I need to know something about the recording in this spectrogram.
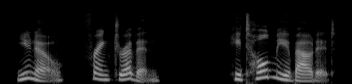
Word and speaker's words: Drebin: It's Drebin actually like Leslie Nielsen in the naked gun. You know, Frank Drebin, he told me about it.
